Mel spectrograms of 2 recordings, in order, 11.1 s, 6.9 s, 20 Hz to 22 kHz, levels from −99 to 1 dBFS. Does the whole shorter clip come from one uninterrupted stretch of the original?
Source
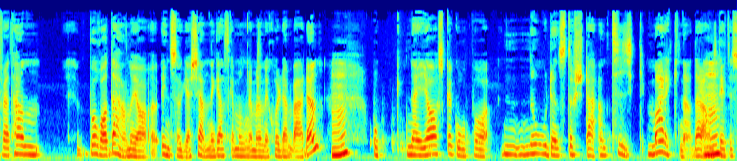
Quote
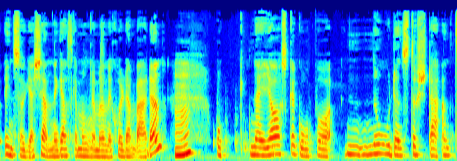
yes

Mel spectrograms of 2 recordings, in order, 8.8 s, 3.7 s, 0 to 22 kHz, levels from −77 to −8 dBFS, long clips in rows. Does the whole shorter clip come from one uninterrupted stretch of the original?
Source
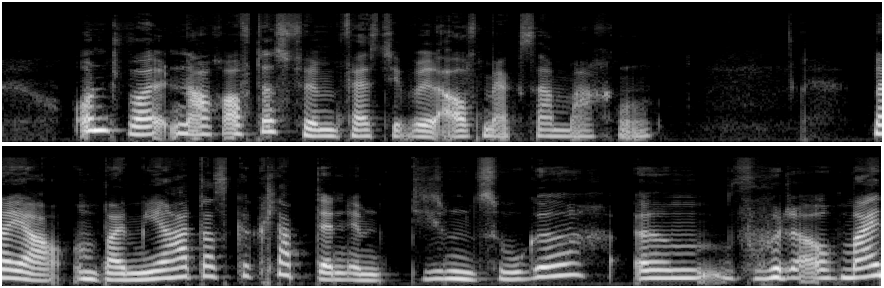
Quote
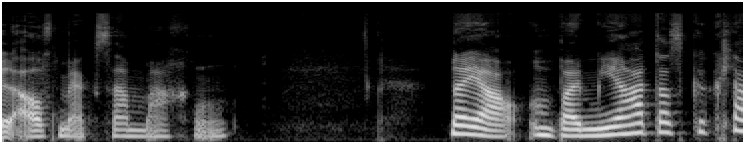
yes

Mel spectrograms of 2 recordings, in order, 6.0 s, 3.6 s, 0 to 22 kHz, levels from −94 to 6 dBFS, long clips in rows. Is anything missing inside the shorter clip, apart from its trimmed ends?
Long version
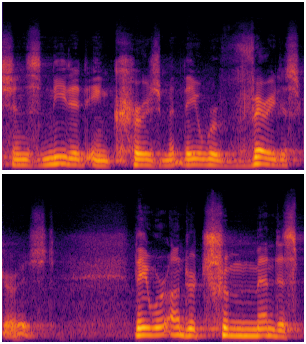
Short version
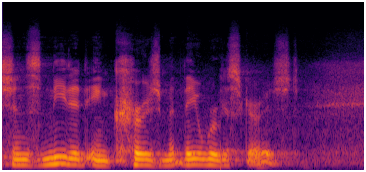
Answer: yes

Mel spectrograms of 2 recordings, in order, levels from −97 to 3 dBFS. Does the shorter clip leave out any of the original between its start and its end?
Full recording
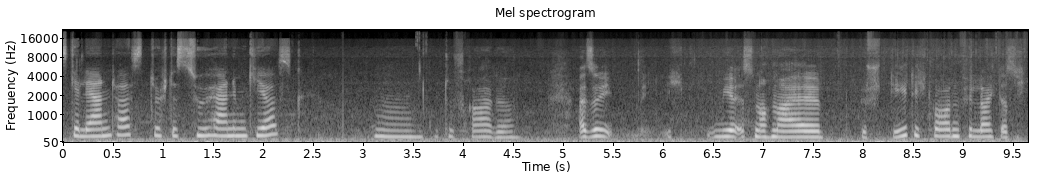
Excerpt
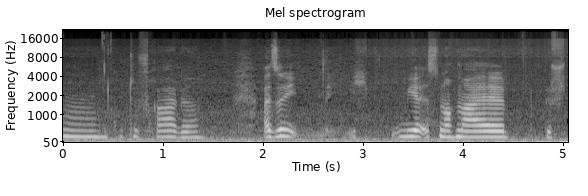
no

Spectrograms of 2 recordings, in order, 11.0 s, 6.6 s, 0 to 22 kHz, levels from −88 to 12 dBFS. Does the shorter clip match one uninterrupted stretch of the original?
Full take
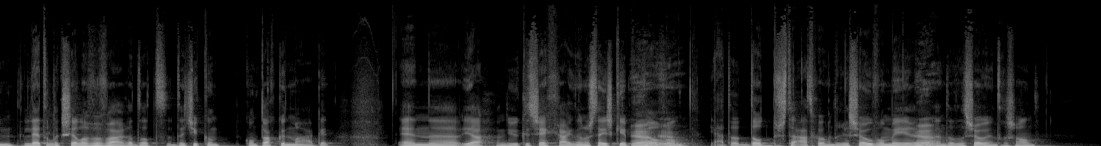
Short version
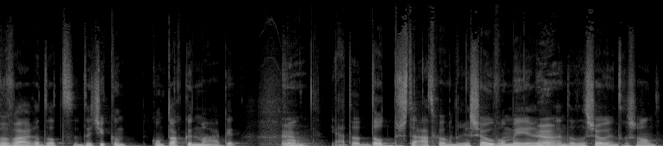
no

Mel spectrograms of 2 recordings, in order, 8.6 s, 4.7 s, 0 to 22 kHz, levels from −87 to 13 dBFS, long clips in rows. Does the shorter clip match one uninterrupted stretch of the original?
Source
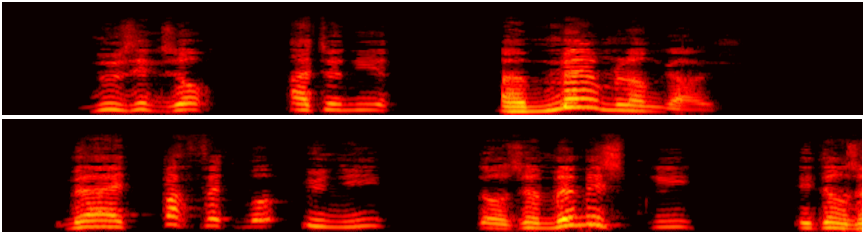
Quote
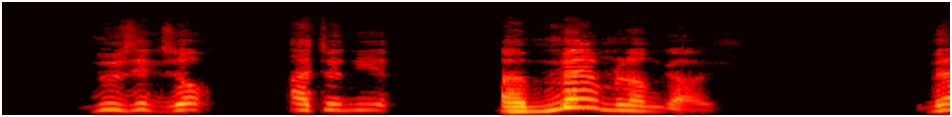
yes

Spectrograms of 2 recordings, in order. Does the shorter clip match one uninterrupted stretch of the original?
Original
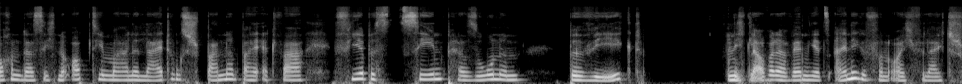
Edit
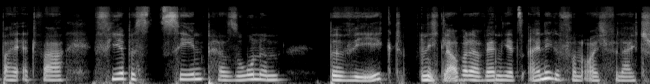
no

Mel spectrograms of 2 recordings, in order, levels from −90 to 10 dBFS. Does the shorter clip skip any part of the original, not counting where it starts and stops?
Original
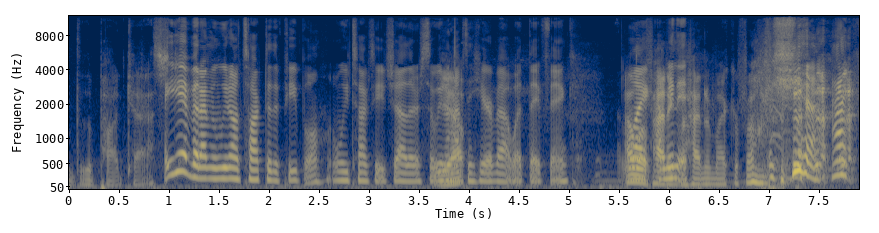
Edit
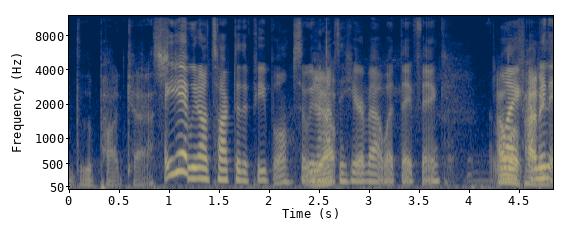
yes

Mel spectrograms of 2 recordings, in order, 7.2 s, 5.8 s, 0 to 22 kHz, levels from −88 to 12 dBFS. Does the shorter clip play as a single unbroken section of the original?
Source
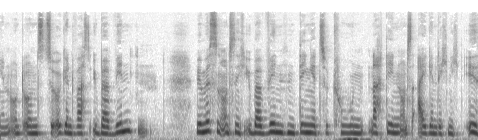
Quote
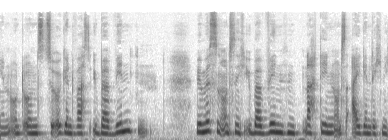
no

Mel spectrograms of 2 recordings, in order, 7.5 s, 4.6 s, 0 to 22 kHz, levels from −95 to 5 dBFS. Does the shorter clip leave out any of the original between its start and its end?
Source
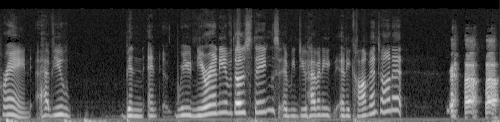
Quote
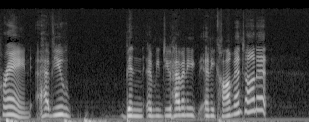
yes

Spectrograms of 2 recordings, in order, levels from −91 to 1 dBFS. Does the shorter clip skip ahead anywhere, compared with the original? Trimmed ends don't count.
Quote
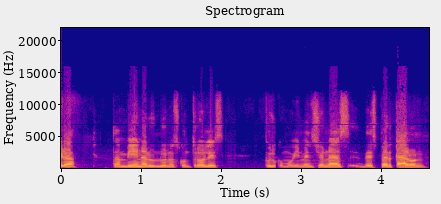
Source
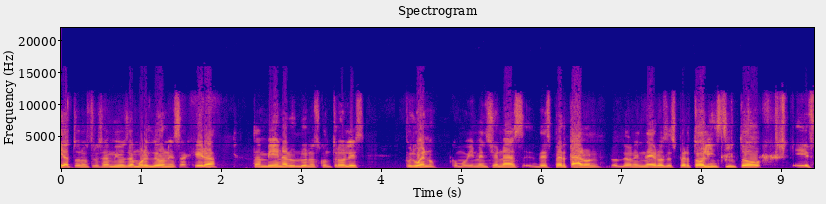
yes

